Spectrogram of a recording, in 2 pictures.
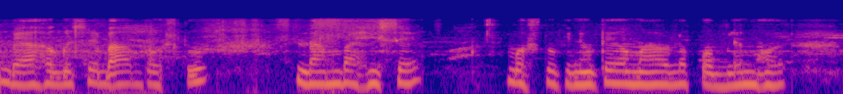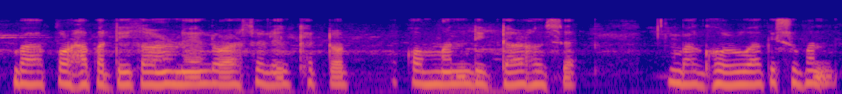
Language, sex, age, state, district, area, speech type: Assamese, female, 30-45, Assam, Charaideo, rural, spontaneous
